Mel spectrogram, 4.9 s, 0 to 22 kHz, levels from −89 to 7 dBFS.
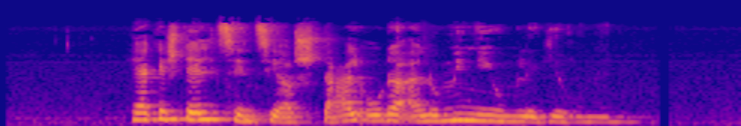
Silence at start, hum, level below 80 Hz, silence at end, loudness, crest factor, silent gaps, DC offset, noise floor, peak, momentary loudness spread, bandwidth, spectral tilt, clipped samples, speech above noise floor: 0.9 s; none; -66 dBFS; 0.7 s; -21 LUFS; 18 dB; none; under 0.1%; -57 dBFS; -4 dBFS; 15 LU; 11 kHz; -4 dB/octave; under 0.1%; 36 dB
